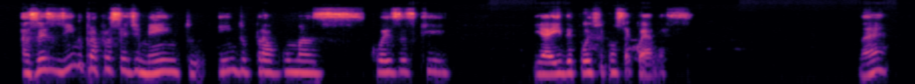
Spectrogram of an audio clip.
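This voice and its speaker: A woman speaks somewhat breathily at a medium pitch and a fairly slow pace, her intonation fairly even and the sound dry and close with no echo. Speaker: psychologist. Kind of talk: live talk on psychology. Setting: online live stream. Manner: conversational, with fillers and self-corrections.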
